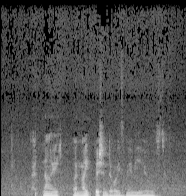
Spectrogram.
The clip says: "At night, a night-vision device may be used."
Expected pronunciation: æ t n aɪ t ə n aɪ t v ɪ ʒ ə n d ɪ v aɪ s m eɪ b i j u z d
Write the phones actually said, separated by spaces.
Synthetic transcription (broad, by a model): æ t n aɪ t ə n aɪ t p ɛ ʃ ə n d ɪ v aɪ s m eɪ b i j u z d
